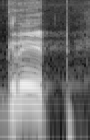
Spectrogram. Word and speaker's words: GREAT: और EA है तो इसका उच्चारण ए के रूप में करना है, और टी है तो ट लिखना है, ग्रेट। GREAT ग्रेट पढ़ेंगे, ठीक है।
